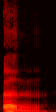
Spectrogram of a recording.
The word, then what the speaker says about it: an: Both of them are pronounced with awah when unstressed.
